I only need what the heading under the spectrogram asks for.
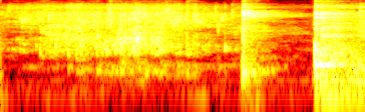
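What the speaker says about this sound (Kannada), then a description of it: "ಇಷ್ಟು ನೀರು ಹಾಕಿ ನಾನು ಕ್ಲೀನಾಗಿ ಇವಾಗ ನೆನೆಸಿಕ್ತಾ ಇದ್ದೀನಿ" Water poured over flattened rice (poha) to wash and soak it in a home kitchen, heard as a steady close splashing pour followed by two short, louder gushes.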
